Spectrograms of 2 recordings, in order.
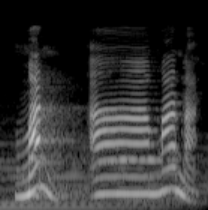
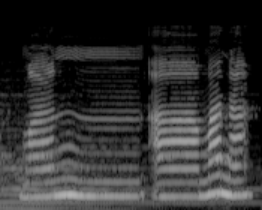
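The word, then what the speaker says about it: مَنْ آمَنَ: Setelah nun sukun itu ada alif, maka cara membacanya adalah man amana. Man amana. Tidak boleh dibaca man amana. Itu ada dengungan di situ, salah. Jadi cara membacanya adalah jelas. Nunnya dibaca dengan jelas. Apabila ada nun sukun atau tanwin bertemu dengan alif, maka nunnya jelas.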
